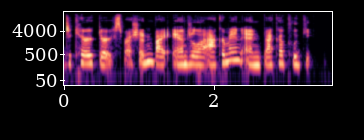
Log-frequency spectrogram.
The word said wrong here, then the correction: Puglisi: Oh, I can't say her name. – Plugi? – Becca Puglisi? – Oh, Puglisi.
